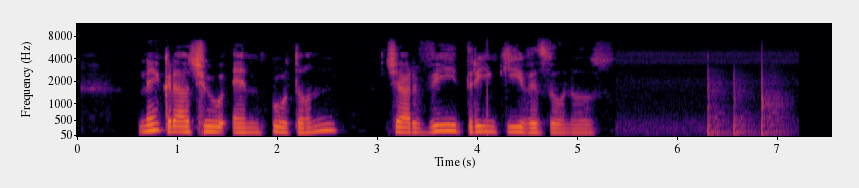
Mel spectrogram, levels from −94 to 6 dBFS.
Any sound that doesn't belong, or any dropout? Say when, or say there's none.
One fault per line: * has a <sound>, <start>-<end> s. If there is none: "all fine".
* has a thud, 6.3-7.2 s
